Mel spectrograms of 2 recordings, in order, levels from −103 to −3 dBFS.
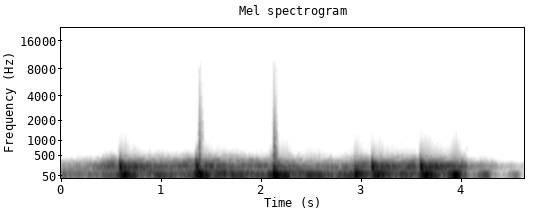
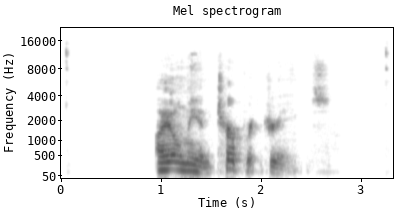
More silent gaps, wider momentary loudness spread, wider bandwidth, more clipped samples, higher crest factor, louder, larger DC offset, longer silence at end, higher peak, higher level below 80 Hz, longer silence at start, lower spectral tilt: neither; second, 16 LU vs 23 LU; second, 0.8 kHz vs 12.5 kHz; neither; second, 16 dB vs 22 dB; first, -18 LUFS vs -45 LUFS; neither; second, 0.35 s vs 0.7 s; first, 0 dBFS vs -26 dBFS; first, -18 dBFS vs -90 dBFS; second, 0.4 s vs 0.95 s; first, -16 dB/octave vs -6 dB/octave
